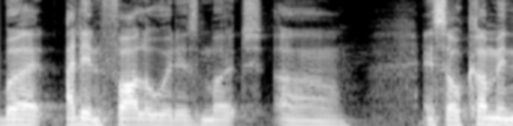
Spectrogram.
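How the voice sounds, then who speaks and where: This man has an Alabama accent and a medium pitch. His intonation stays monotone and flat on a very clean recording with a silent background. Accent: Southern US (Alabama). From US South, Huntsville, Alabama. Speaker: college basketball player. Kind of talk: press conference interview.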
